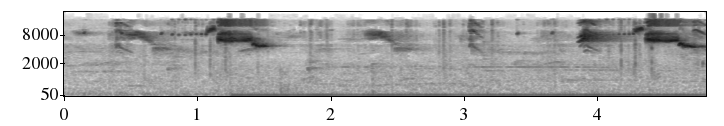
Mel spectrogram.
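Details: High sharp chirps from a female blue-black grassquit, each note dropping in pitch, in bursts at the start, around one second and near the end, with a constant low droning hum beneath.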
